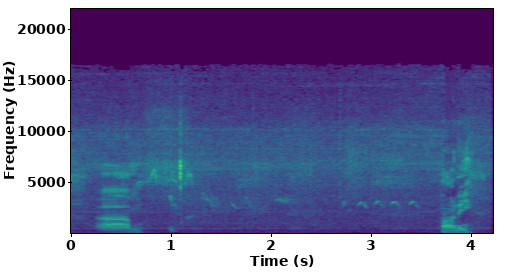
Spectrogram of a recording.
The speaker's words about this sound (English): Nectar, honey, uncapped, but this is a honey super for them right now. So just gonna set that to the side. There's a lot of bees in here.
